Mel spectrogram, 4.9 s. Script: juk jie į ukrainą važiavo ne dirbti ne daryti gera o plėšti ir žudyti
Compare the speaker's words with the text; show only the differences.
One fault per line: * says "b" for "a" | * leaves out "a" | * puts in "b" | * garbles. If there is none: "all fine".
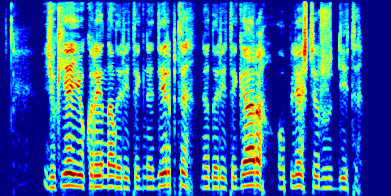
* says "daryti" for "važiavo"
